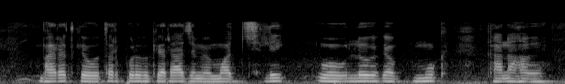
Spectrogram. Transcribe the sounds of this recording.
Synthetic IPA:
bʱaɾət̪keut̪ːəɾpuɾbkeɾad͡ʒjəmemət͡ʃʰlik | oloɡkemukʰkʰːanaɦəbe

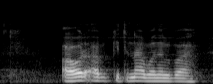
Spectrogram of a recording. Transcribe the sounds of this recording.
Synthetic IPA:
ɔːɾəbkɪt̪nabənəlba

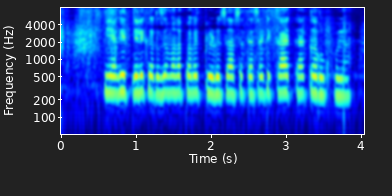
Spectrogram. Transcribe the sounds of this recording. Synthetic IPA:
mijaɡʱet̪leliːkəɾd͡zəməlapəɾət̪̚pʰeɽut͡saəsat̪jasaʈiːkajkajkəɾukɦoja

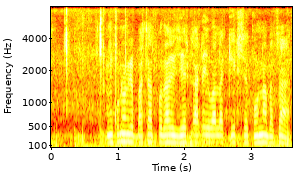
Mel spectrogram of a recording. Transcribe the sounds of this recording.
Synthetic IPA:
əŋkunokebət͡ʃat̪̚pud̪ʱakid͡ʒʱeɾkaʈəiʋalakeʈʰsekonabət͡ʃa

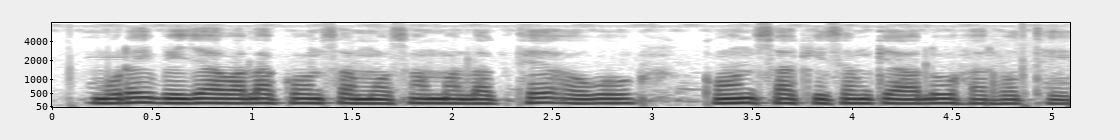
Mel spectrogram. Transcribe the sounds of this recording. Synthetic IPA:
mʊɾəibeːd͡ʒaʋaːlakɔːnsamɔːsəmːẽləɡt̪ʰɦɛɔːɾwo | kɔːnsakɪsəmkeaːluɦəɾɦoːt̪ɦɛː

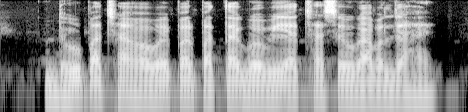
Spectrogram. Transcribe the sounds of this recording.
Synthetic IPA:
d̪ʱuːpətːʃʰaɦobəepəɾpət̪ːəɡoːbʱiətːʃʰaseʊɡaːbəld͡ʒaːɦɛ

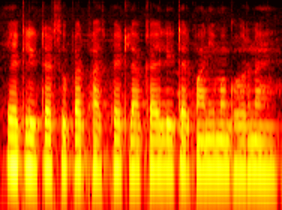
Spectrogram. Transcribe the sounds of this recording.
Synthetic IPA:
eːkliːʈəɾsupəɾpʰaspʰeːʈlaɡkailiːʈəɾpaːnimẽɡʱoːɾnaɦɛː

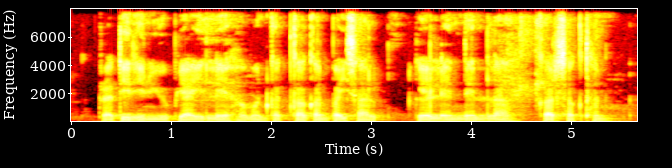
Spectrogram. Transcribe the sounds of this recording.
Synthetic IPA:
pɾət̪id̪injupijaileɦəmənkət̪kakənpəɪsakelend̪enlakəɾsəkt̪ʰən

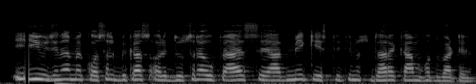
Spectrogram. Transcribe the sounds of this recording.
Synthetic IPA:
ijoːd͡ʒnamẽkɔːsəlbɪkaːsɔːɾed̪uːsɾaupaːəseaːd̪mikest̪ʰit̪imẽsʊd̪ʱaːɾekaːmɦoːt̪baːʈʰeː

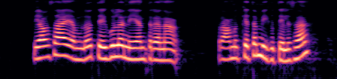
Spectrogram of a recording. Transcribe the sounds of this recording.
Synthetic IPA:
ʋjɐʋɐsaːjɐmlo̞ːt̪eɡulɐnijɐnt̪ɾɐnɐ | pɾaːmukʰjɐt̪ɐmiːkut̪e̞lus̬aː

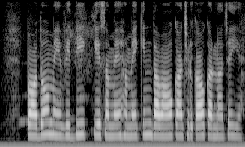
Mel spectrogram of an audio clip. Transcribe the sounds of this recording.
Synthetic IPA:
pɔːd̪õmẽʋɾɪd̪ʱːikesɐməjɦɐmẽkɪnd̪aʋaːõkat͡ʃʰɪɽkaːwkɐɾnat͡ʃaːɦieː

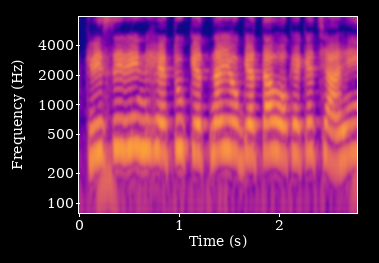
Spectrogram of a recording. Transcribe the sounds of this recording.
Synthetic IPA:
kɾisiɾinɦeːt̪ukɪt̪najoːɡjət̪aɦokeket͡ʃaːɦĩ

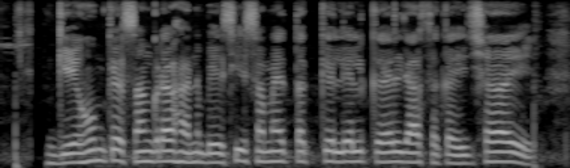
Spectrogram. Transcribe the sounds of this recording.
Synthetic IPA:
ɡeɦumkesə̃ŋɡɾəɦənbesisəməjt̪əkːelelkəɪld͡ʒasəkət͡ʃʰəj

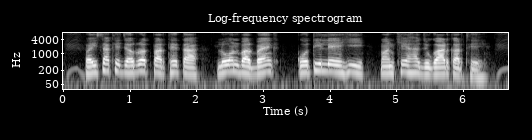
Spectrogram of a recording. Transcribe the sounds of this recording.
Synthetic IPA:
pəɪsakʰed͡ʒəɾuɾət̪̚pəɾt̪ʰet̪ə | lonbəɾbə̃ɪk | kot̪ileɦi | mənkʰeɦə̃d͡ʒuɡaɽkəɾt̪ʰe

